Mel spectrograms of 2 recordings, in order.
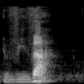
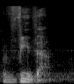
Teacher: if the tone was in the second syllable it will be 'vithaa' but this one is on the first syllables it's 'veetha'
